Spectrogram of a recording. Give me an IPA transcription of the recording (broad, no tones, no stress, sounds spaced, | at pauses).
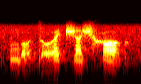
ŋ ɔ̰ d ɔ̰ ɐ̯ t͡ʃ ɑ ʒ x ɒ ɡ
